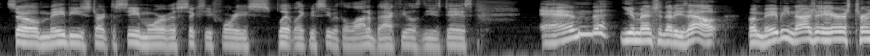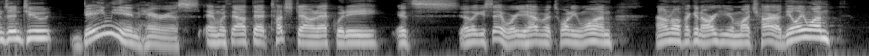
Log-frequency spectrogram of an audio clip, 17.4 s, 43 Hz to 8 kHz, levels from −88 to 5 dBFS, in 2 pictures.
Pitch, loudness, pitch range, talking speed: 155 Hz, -20 LUFS, 135-185 Hz, 215 wpm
